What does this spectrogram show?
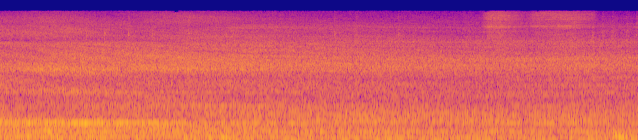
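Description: Train running through a station: a steady rumble of wheels on rails with a steady whine over it, easing off slightly toward the end.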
